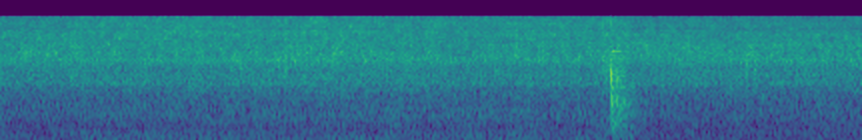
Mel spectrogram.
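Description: Chicken breasts frying in oil in an electric skillet, a steady sizzle. A brief high-pitched sound cuts in about three seconds in.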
